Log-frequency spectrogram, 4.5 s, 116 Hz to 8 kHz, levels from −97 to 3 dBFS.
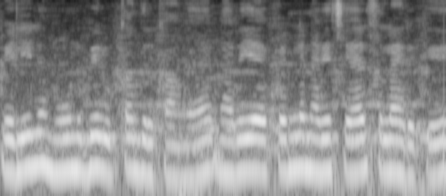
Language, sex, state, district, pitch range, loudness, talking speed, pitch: Tamil, female, Tamil Nadu, Kanyakumari, 190-205 Hz, -13 LUFS, 105 wpm, 200 Hz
